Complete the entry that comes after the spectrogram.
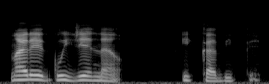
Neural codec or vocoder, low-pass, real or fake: autoencoder, 22.05 kHz, a latent of 192 numbers a frame, VITS, trained on many speakers; 7.2 kHz; fake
